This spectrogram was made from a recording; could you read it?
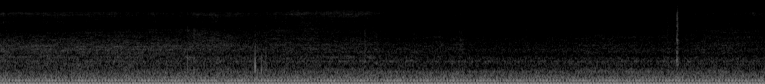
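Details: VW 1.9 TDI AXR diesel shaking at idle with an uneven, stumbling beat and periodic dips in rhythm; fault code 16688/P0304 intermittent cylinder 4 misfire, cylinder 4 deviation 2.99 mg.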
